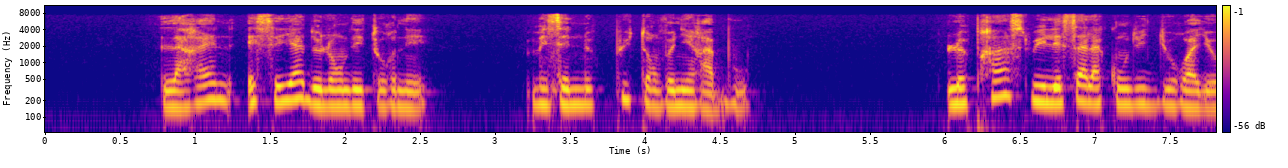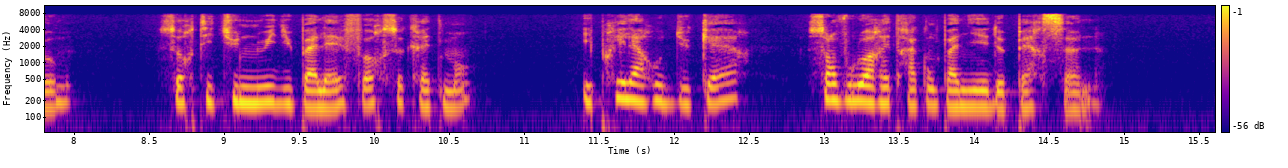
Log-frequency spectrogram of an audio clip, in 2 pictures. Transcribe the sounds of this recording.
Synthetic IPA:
laʁɛnesɛjad̪əlɑ̃d̪et̪uʁne | mɛzɛlnəpyt̪ɑ̃vəniʁabu | ləpχɛ̃slɥilɛsalakɔ̃d̪ɥit̪̚d̪yʁwajom | sɔʁt̪it̪ʰynːɥid̪ypalɛfɔʁsəkχɛt̪mɑ̃ | epχilaʁut̪̚d̪ykʲɛːʁ | sɑ̃vulwaʁɛt̪χakɔ̃paɲed̪əpɛʁsɔn

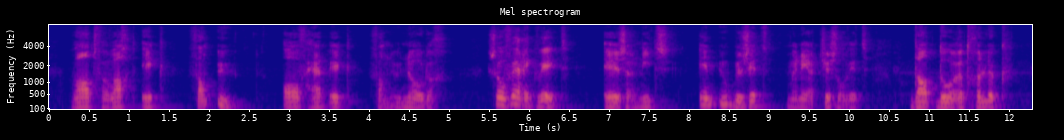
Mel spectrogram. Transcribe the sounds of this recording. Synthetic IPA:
ʋɑtfərʋɑχtɪk | fɑny | ɔfɦɛpɪk | fɑnynowdəχ | sowvɛrɪkʋejt | ɪsəɹnits | ɪnywbəzɪt | mənɪːɹt͡ʃɪzəlˠʋɪt | dɑt̚dʊːɹɦətχəlɵk

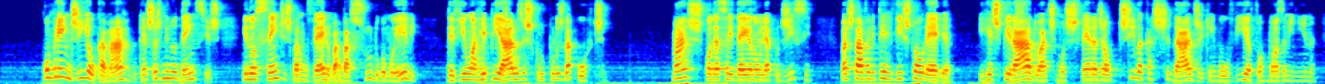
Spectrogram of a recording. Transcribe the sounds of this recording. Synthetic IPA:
kõmpɾiẽnd͡ʒiɐʊkamaɾɡʊkɪɛʃt̪ɐzminud̪ẽsiɐs | inosẽnt͡ʃɪspaɾɐũvɛʎʊbaɾbasud̪ʊkõmʊelɪ | d̪eviɐ̃w̃aɦepiaɾʊzɪʃkɾupulʊzd̪ɐkoɾt͡ʃɪ̥ | maʃkwɐ̃nd̪ʊɛsɐid̪ɛjɐnɐ̃w̃liakud͡ʒisɪ | b̥aʃt̪avɐlɪt̪eɾviʃt̪ʊawɾɛlɐ | ɪɦeʃpiɾad̪ʊaːt͡ʃimoʃfɛɾɐd͡ʒɪawt͡ʃivɐkaʃt͡ʃid̪ad͡ʒɪkɪẽvowviɐːfoɾmɔzɐminĩnɐ

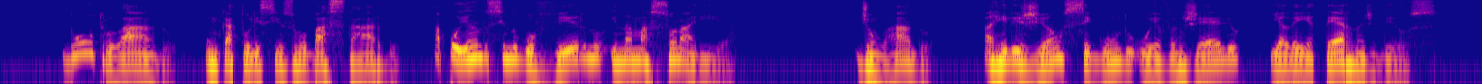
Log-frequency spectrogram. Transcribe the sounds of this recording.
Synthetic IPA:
d̪ʊowt̪ɾʊlad̪ʊ̰ | ũkat̪olisizmʊbast̪aɾd̪ʊ | apojɐ̃nd̪ʊsɪnʊɡoveɾnʊʔɪnɐmasonaɾiɐ̰ | d͡ʒɪũlad̪ʊ̰ | ɐɦeliʒiɐ̃w̃seɡũnd̪ʊʔʊevɐ̃ʒɛljʊ | ɪɐlejet̪ɛɾnɐd͡ʒɪd̪ḛws

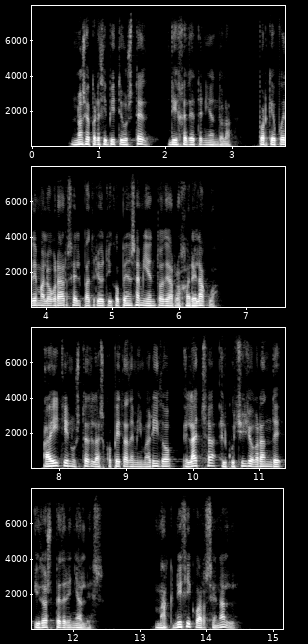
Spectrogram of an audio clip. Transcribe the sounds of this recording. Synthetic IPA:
no̞se̞pɾe̞θipit̪eust̪e̞ð | d̪ixe̞ðe̞t̪e̞nje̞nd̪o̞la | po̞ɾke̞pwe̞ðe̞malo̞ɣ̞ɾaɾse̞ːlpat̪ɾijo̞t̪iko̞pe̞nsamje̞nt̪o̞ðearo̞xaɾe̞laɣwa | ait̪je̞neust̪e̞ðlae̞sko̞pe̞t̪aðe̞mimaɾiðo̞e̞lat͡ʃaʔe̞lkut͡ʃiʎo̞ɣ̞ɾand̪eiðo̞spe̞ðɾeɲale̞s | maɡnifikoaɾse̞nal

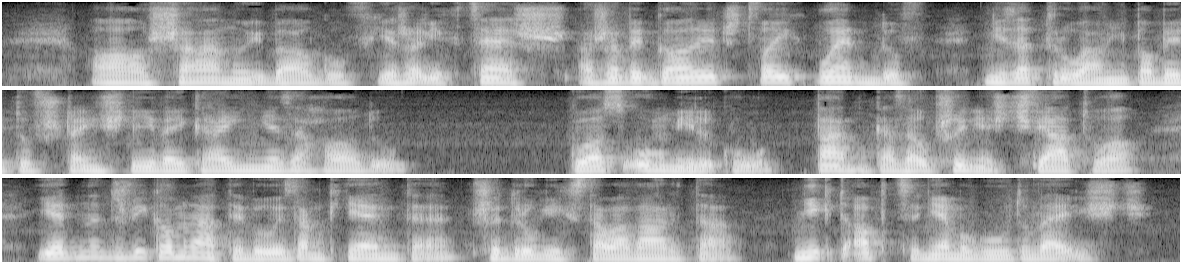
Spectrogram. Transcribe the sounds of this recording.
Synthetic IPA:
ɔʂanujbɔɡufjɛʐɛ̰lʲixt̪sɛʂaʐɛbɘɡɔɾɘt͡ʂt̪fɔjiɣbwɛnd̪uf | ɲɛzat̪ɾuwamʲipɔbɘt̪ufʂt͡ʂɛ̃w̃ɕlʲivɛjkɾajiɲɛzaxɔd̪ṵ | ɡ̥wɔsumʲilkw | pankazawpʂɘɲɛɕt͡ɕɕfʲjat̪wɔ | jɛd̪nɛdʐvʲikɔmnat̪ɘbɘwɘ̰zamkɲɛnt̪ɛ̰pʂɘd̪ɾuɡʲixst̪awavaɾt̪a̰ | ɲikt̪ɔ̰pt̪sɘɲɛmuɡwt̪uvɛ̰jɕt͡ɕ

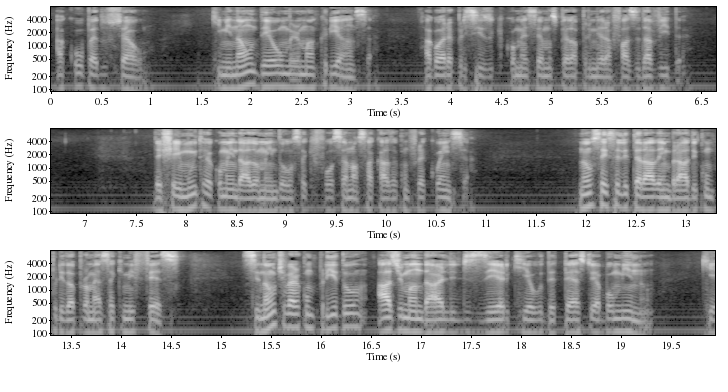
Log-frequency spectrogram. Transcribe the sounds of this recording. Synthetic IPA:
ɐkuwpɐɛd̪ʊsɛw | kɪmɪnɐ̃w̃d̪ewumiɾmɐ̃kɾiɐ̃sɐ̥ | aɡɔɾɐɛpɾesizʊkɪ̥komesẽmʊspelɐpɾimejɾɐfazɪd̪ɐvid̪ɐ | d̪ejʃejmũj̃t̪ʊhekomẽnd̪ad̪ʊɐmẽnd̪õsɐkɪ̥fosɪɐnɔsɐkazɐkõw̃fɾekwẽsiɐ | nɐ̃w̃sejsɪelɪt̪eɾalẽmbɾad̪ʊɪkũmpɾid̪ʊɐpɾomɛsɐkɪmɪfesː | ɪnɐ̃w̃t͡ʃivɛɾkũpɾid̪ʊazd͡ʒɪmɐ̃nd̪aɾlɪd͡ʒizeɾkʰɪewd̪et̪ɛst̪ʊɪabomĩnʊ̰ | kɪ

